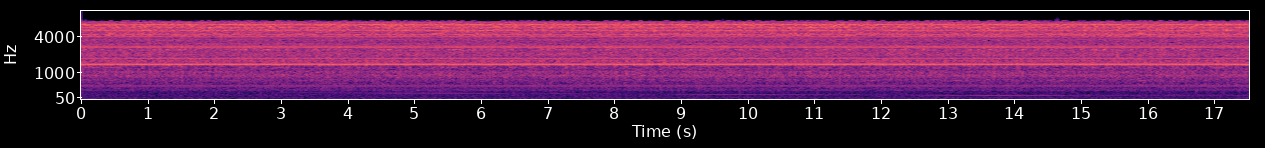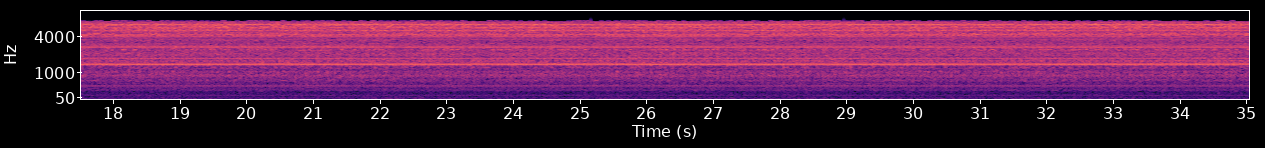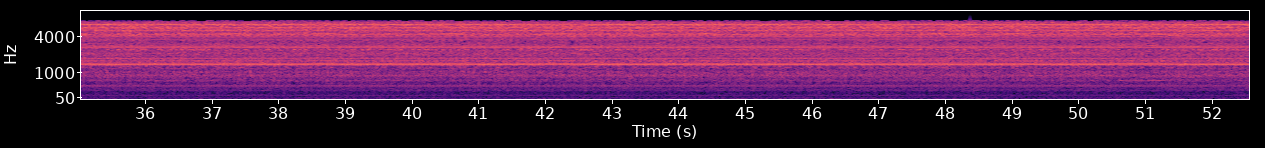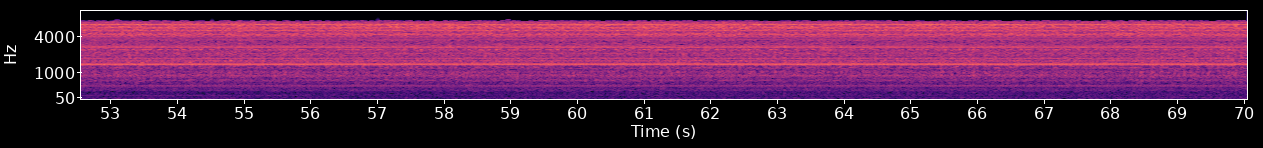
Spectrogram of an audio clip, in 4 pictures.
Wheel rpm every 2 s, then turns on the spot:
370, 370, 370, 370, 370, 370, 370, 370, 360, 360, 360, 360, 370, 360, 370, 360, 370, 370, 360, 360, 370, 370, 360, 370, 370, 370, 370, 370, 370, 370, 370, 370, 370, 370, 370.
none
